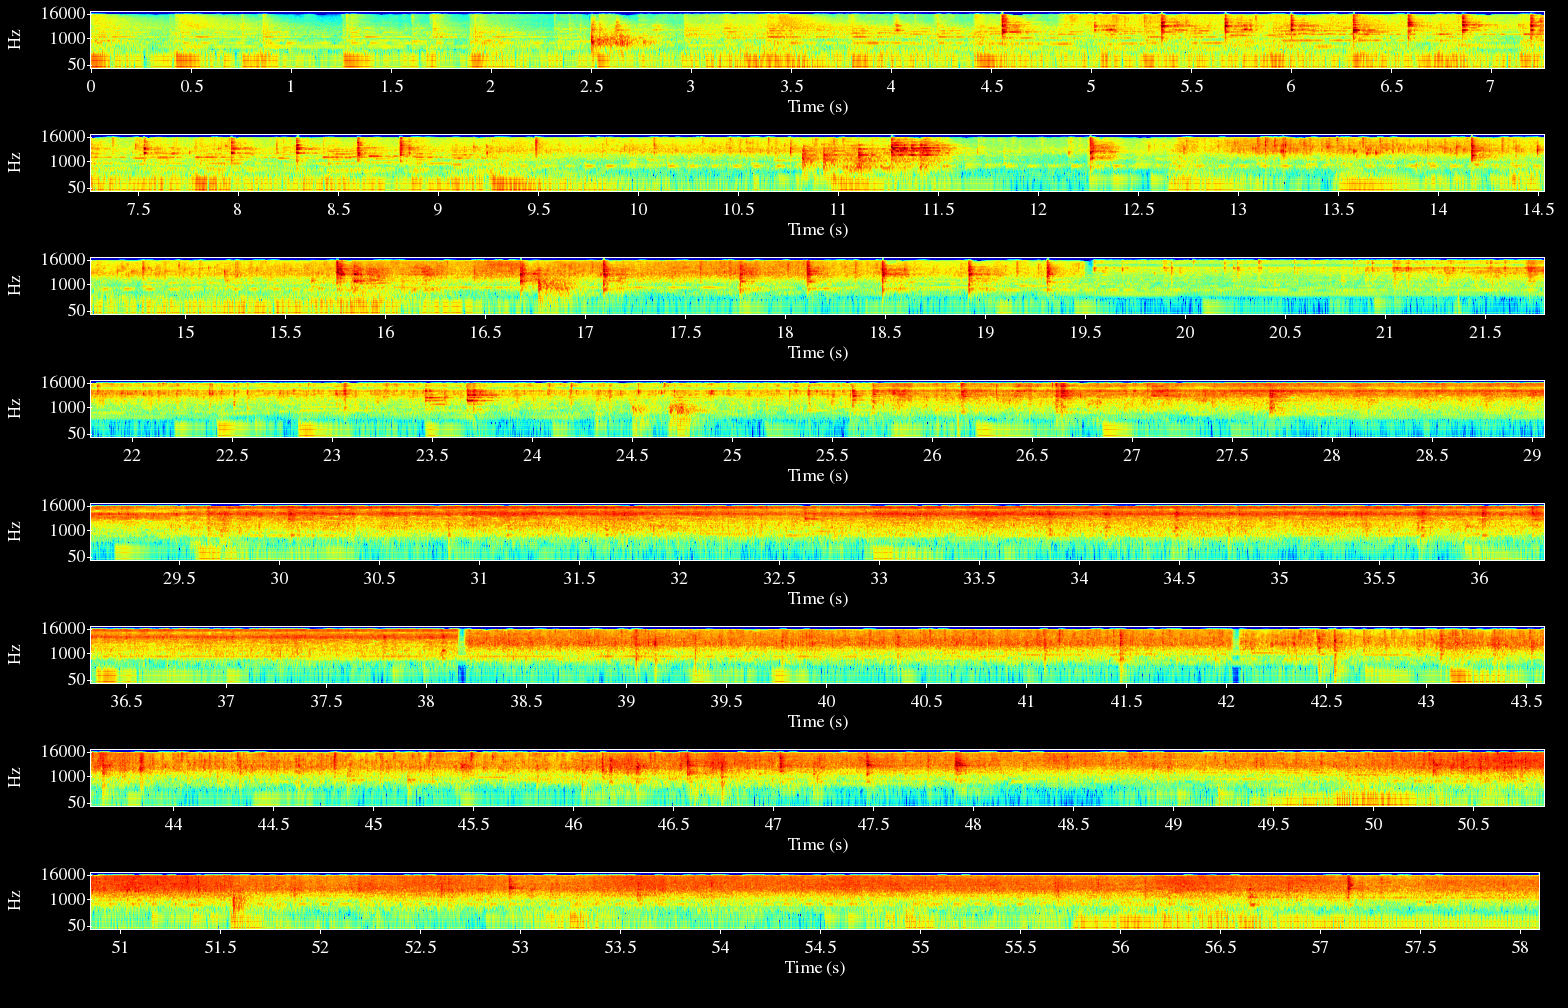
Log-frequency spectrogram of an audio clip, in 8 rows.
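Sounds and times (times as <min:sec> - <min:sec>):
meat sizzling in a wok: 0:03.0 - 0:58.0
spatula scraping a wok: 0:03.4 - 0:09.0, 0:12.3 - 0:19.6, 0:23.0 - 0:39.2, 0:46.1 - 0:58.0.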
